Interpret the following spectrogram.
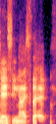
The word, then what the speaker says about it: Casey Neistat: Casey Neistat.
